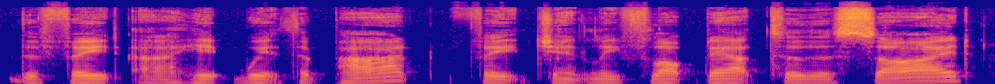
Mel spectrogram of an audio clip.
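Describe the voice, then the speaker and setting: A man leads a guided yoga relaxation at a very unhurried pace. His mid-pitched voice gives measured, deliberate instructions in short phrases, recorded dry and close with little room sound. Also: dry recording.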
